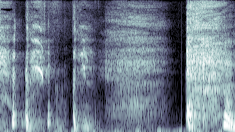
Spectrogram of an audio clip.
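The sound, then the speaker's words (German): A coughing fit: a quick cluster of harsh coughs, a long raspy breath, then a final loud, rough cough that trails into throat clearing. “Ich versuche es, wenn der Husten nachlässt.”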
